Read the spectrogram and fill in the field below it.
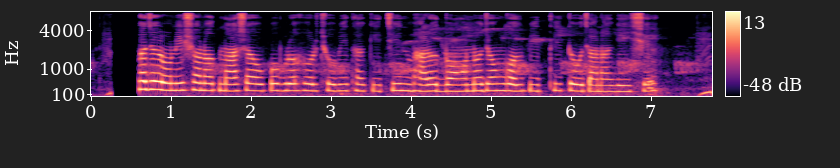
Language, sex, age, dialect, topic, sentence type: Bengali, female, 18-24, Rajbangshi, agriculture, statement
